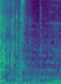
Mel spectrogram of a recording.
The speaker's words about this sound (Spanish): se hizo bosta el celular. Ahora sí, con esta funda no, no me va a pasar nada.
